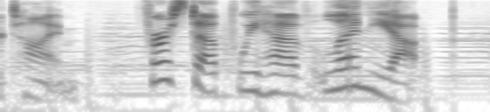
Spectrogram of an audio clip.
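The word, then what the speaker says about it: lagniappe: first up we have lenyap this word pronounced lanap is a little something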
